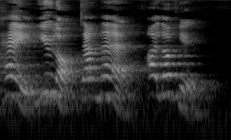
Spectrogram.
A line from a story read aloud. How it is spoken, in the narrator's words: shout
